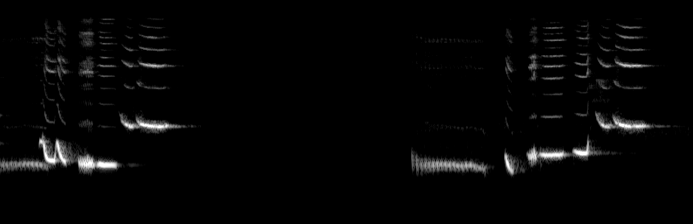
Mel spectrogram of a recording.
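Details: Pied butcherbird of Australia singing loudly in the morning: two rich, melodic whistled phrases of fluting notes that slide up and down, separated by a two-second pause, with no other sounds.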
